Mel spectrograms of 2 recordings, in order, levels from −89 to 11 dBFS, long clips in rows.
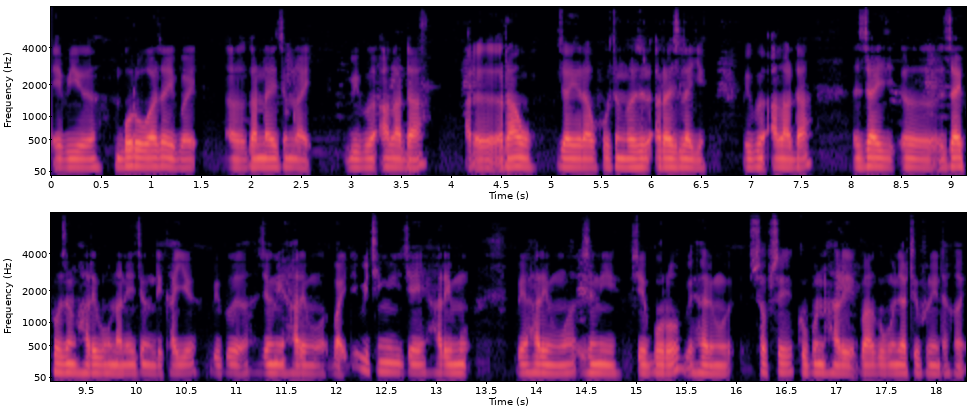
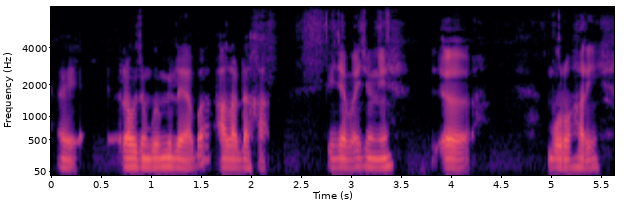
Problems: low volume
